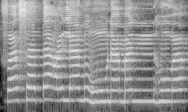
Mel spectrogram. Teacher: عین حلق کے درمیان سے نکالیں، الف اور عین میں فرق رکھیں. · سین جو ہے سیٹی والا حروف ہے، وسل ساؤنڈ پروڈیوس کریں.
